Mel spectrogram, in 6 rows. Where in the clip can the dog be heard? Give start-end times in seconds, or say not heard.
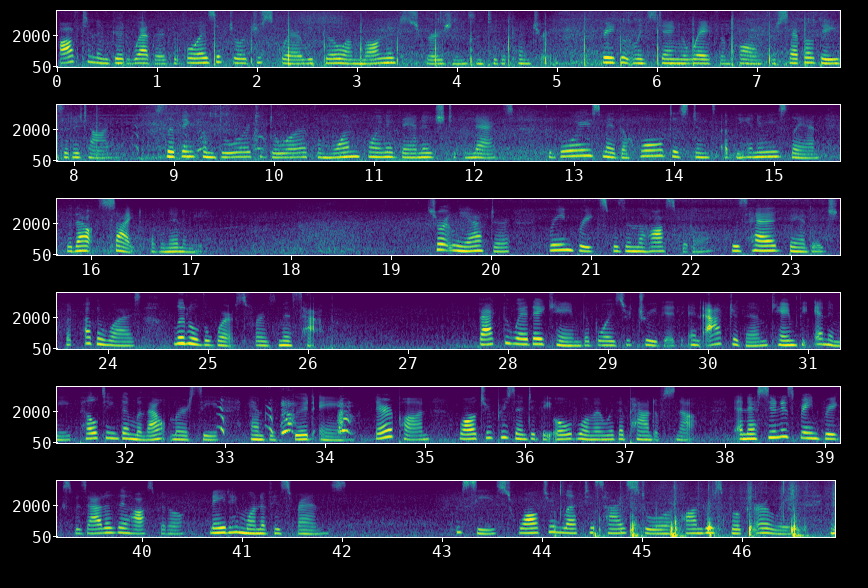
8.6-9.9, 32.9-34.3.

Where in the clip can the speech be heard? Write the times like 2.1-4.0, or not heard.
0.0-17.1, 19.4-26.3, 27.7-42.0, 43.1-46.9.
